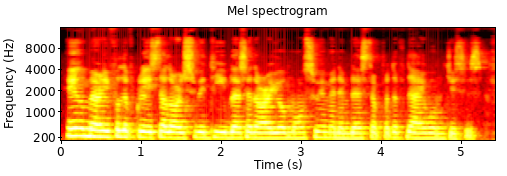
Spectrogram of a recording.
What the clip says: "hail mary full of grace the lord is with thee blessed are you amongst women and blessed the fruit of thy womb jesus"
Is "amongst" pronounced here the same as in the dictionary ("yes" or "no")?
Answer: no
